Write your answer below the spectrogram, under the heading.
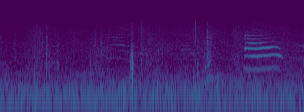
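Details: Tabby-and-white stray cat at a park pond's edge, heading toward a place to be stroked, lets out a single clear meow near the end that bends slightly downward, after quiet outdoor ambience with a few soft clicks.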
